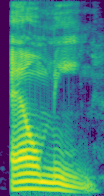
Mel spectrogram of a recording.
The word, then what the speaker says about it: Elmiene: I believe it's pronunciated Elmiene.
